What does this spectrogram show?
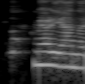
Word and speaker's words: Mariana: or anyone yeah yeah mariana okay thank you toastmaster mariana am i pronunciate pronouncing it right mariana is perfect thank you thank you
